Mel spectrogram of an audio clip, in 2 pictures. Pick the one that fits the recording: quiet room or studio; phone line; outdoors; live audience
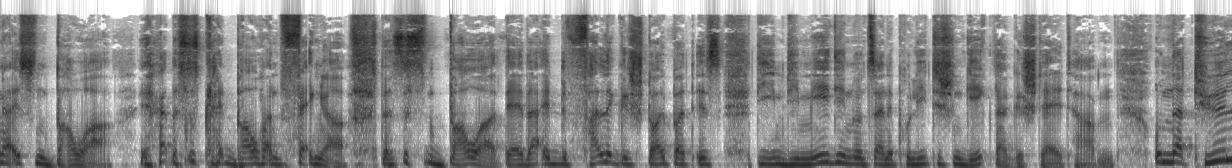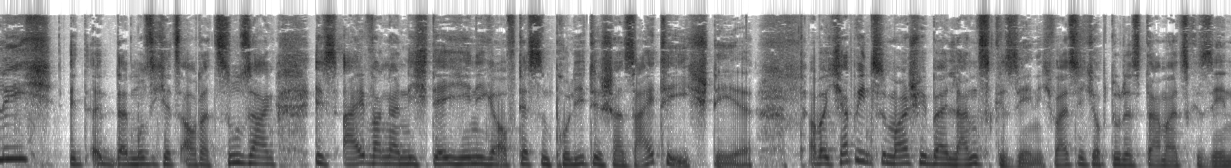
quiet room or studio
